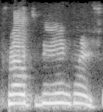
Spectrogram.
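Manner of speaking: lightly put-on proud voice; imitated patriot. Quotes proud English flag-wavers.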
